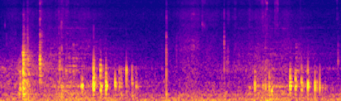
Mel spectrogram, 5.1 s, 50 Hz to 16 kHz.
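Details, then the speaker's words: 2006 Ford Explorer XLT 4.0 V6, about 160,000 miles: tire spun slowly by hand gives short bursts of light clicking and rolling ticks, like a marble inside; possibly internal separation or loose rubber, cause unconfirmed. "But one thing that's interesting is as I was spinning this tire around to check the date codes, it sounds like there's a marble inside of it."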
